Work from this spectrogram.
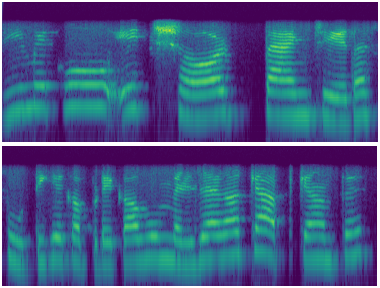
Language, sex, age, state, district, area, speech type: Hindi, female, 18-30, Madhya Pradesh, Jabalpur, urban, conversation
